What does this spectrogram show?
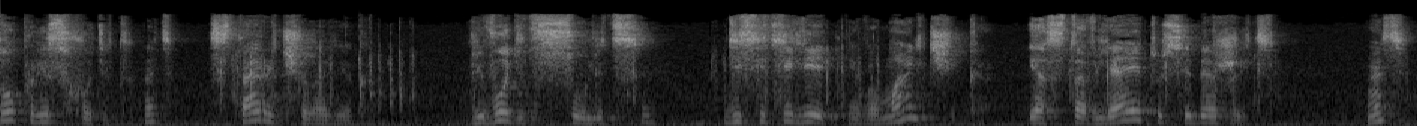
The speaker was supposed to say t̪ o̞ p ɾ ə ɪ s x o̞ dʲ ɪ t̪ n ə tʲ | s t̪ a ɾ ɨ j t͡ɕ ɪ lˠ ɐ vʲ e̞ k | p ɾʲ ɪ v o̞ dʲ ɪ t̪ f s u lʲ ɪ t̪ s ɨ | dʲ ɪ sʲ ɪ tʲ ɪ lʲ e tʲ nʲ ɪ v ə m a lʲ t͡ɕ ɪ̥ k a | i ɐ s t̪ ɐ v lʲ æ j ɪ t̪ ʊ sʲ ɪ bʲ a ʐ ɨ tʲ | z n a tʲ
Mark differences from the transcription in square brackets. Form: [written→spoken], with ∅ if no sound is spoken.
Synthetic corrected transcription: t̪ o̞ p ɾ ə ɪ s x o̞ dʲ ɪ t̪ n [ə→a] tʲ | s t̪ a ɾ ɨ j t͡ɕ ɪ lˠ ɐ vʲ e̞ k | p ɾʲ ɪ v o̞ dʲ ɪ t̪ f s u lʲ ɪ t̪ s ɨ | dʲ ɪ sʲ ɪ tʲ ɪ lʲ e tʲ nʲ ɪ v ə m a lʲ t͡ɕ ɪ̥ k [a→ə] | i ɐ s t̪ ɐ v lʲ æ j ɪ t̪ ʊ sʲ ɪ bʲ a ʐ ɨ tʲ | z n a tʲ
